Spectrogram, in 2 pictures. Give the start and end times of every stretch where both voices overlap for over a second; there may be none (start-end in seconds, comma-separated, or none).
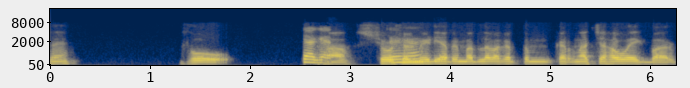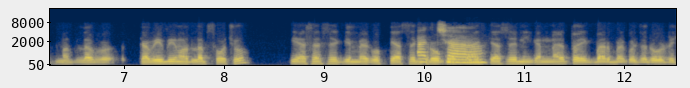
2.7-3.9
